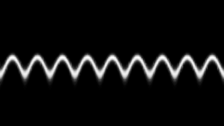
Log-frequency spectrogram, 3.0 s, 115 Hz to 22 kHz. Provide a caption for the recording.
these are Trap warbles that I made by using my dad's sound testing equipment I tried using them for a beat but it didn't work out this is my 1st pack uploaded to here! enjoy! I will upload all work from my failed projects from here on out I do a lot more than just trap I rap to all kinds of beats! thanks!
do-not-have-to-credit, failed-projects, recyclable, trap-warble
